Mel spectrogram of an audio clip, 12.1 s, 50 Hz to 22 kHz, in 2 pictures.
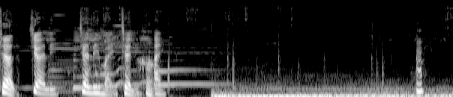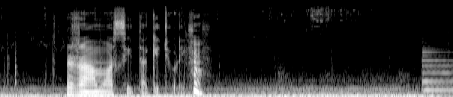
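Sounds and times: low film score drone: 2.8 - 12.0
soft metallic jingle: 9.2 - 11.4.

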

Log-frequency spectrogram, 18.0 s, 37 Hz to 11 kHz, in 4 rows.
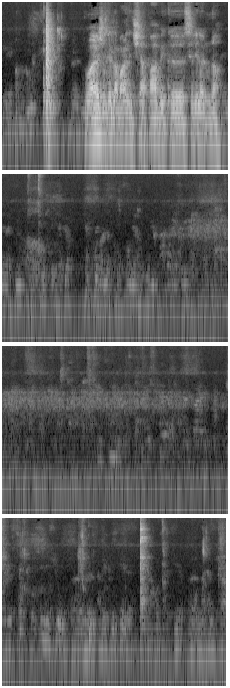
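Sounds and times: faint steady hiss: 0.0 - 18.0
soft chewing: 13.2 - 18.0
cutlery sounds: 16.3 - 17.0.

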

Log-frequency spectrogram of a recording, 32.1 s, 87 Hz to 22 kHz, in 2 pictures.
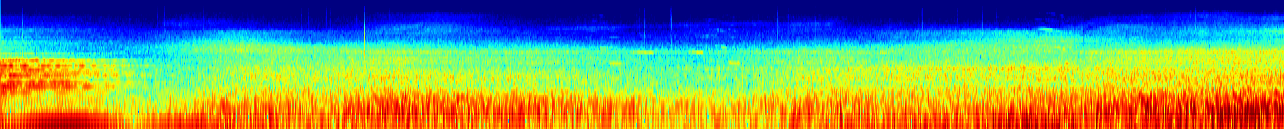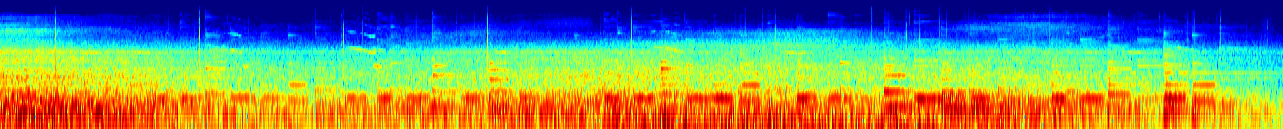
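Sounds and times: steady rushing rumbling noise: 0.0 - 32.0.

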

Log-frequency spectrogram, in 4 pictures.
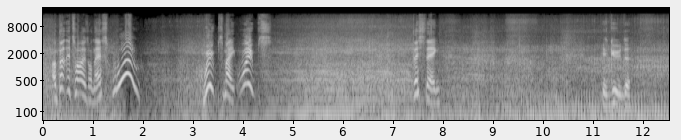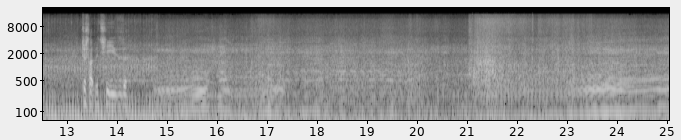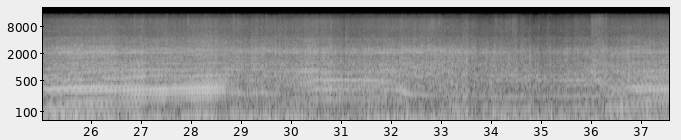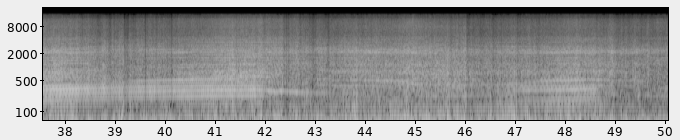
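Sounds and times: motorcycle engine running: 1.4 - 50.0.

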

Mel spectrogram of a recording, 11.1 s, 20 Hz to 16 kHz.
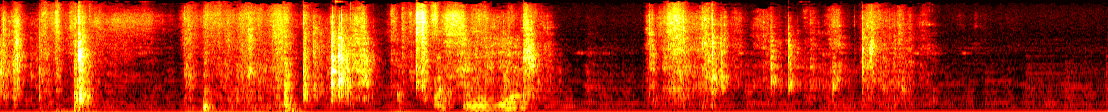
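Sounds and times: faint background music: 0.0 - 11.0
scraping and rustling: 6.5 - 9.3.

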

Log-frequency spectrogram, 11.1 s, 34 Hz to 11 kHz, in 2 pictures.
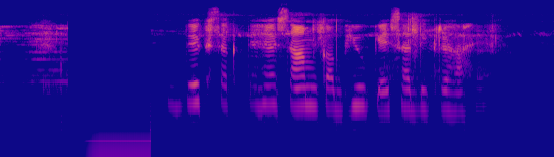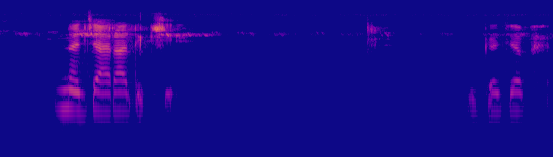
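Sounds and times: crickets chirring: 1.6 - 11.0.

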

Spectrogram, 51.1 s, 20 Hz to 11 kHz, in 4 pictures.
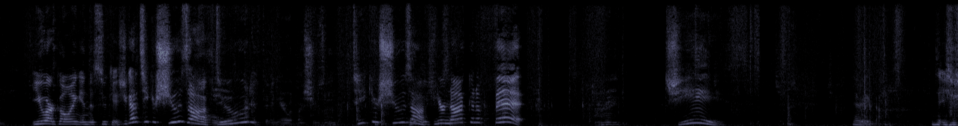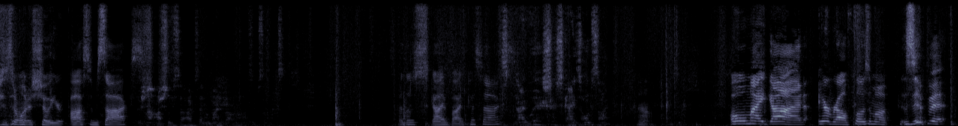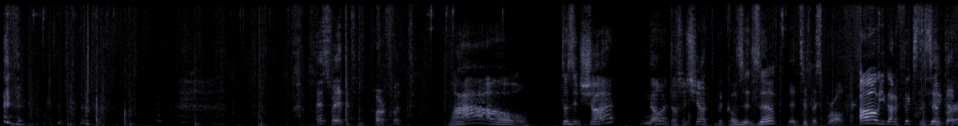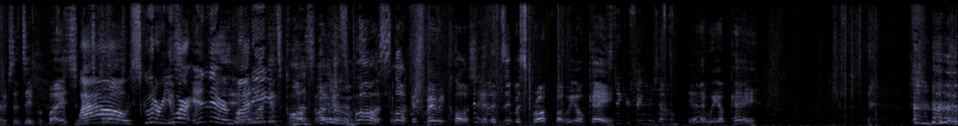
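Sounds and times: person laughing loudly: 50.5 - 51.0.

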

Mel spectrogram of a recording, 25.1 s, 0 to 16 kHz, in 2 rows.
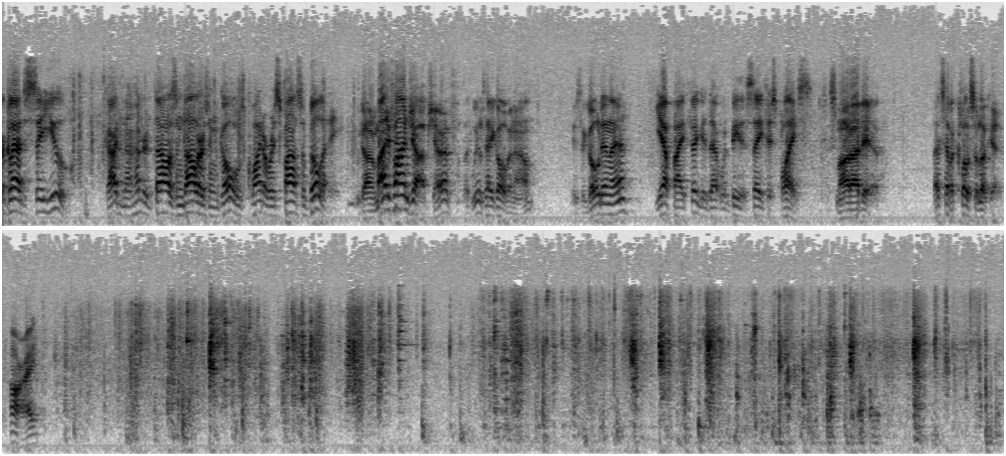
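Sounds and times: footsteps on wooden floor: 13.2 - 25.0.

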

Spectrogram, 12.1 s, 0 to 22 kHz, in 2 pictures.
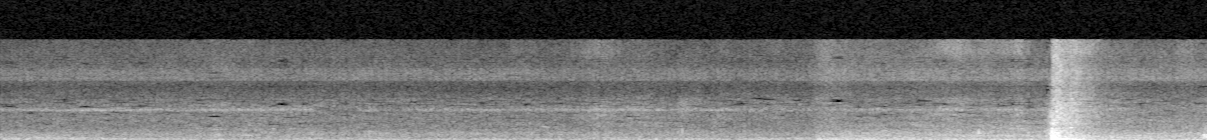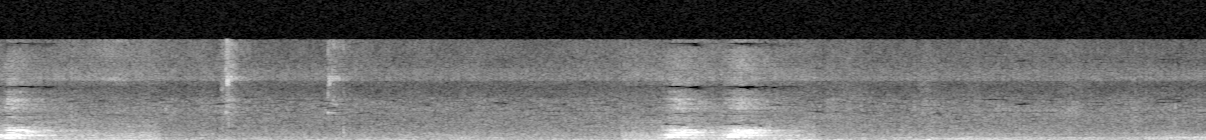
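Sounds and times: street noise: 0.0 - 12.0
dog barking: 6.0 - 6.4, 9.3 - 10.1.

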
